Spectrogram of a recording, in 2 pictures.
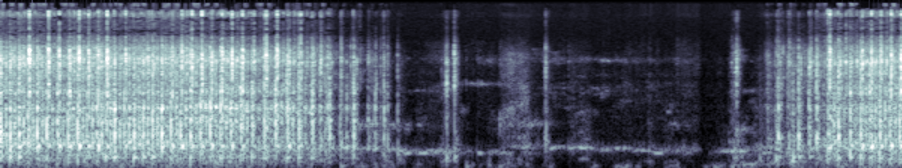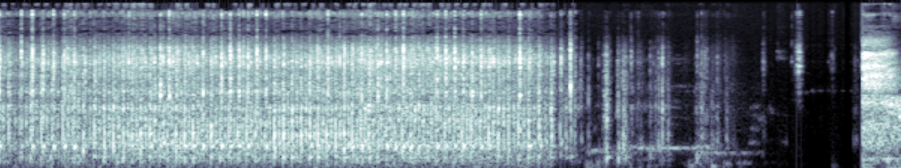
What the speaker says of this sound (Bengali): এখন দেখেন বাকি যে আরেকটা খোপ আমাদের রয়েছে সেই খোপটা একইভাবে আমি সেলাই করে নিব।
